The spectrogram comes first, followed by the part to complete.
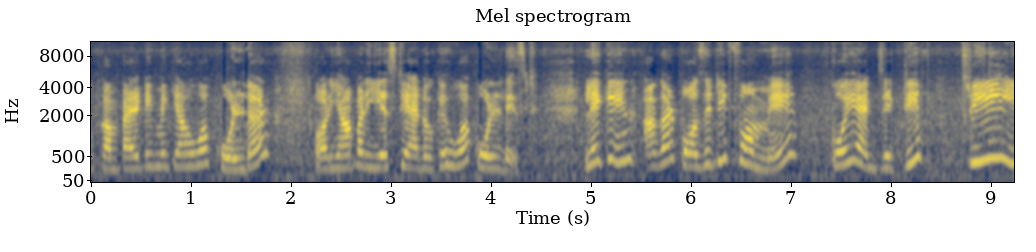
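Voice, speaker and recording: High bright teacher voice. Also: female voice, a little hiss or hum. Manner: mixes Hindi and English, repeats "theek hai" as a check. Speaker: English teacher. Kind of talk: classroom lesson explaining grammar.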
